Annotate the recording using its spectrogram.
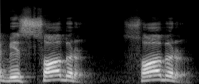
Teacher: با ساکنہ آ گئی حروف قلقلہ میں سے، یعنی آواز اس میں حرکت ہوگی، وائبریشن ہوگی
